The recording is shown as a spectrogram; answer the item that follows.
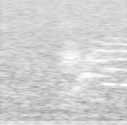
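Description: A pet cat named Misty meows briefly indoors, a soft, fairly close call lasting under a second with steady low household noise beneath it.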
